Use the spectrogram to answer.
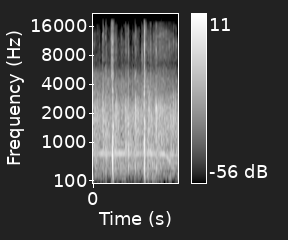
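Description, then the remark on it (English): Audience applause: a dense, steady patter of many hands clapping, with a few sharper, louder claps popping out over the brief wash of sound. “So yes, we can applaud that for sure.”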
